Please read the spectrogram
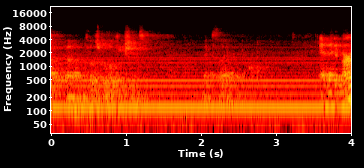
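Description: Steady low electrical mains hum, with a stack of even overtones, in a quiet room. A short hesitant 'uh' comes near the start.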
